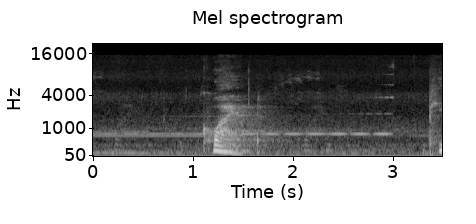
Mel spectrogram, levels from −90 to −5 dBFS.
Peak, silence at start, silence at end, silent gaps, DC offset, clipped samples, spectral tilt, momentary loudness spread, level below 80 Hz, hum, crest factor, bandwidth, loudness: -12 dBFS; 0 s; 0 s; none; 0.3%; under 0.1%; -6 dB/octave; 20 LU; -58 dBFS; none; 24 dB; 15.5 kHz; -34 LUFS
